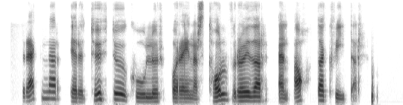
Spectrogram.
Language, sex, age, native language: Icelandic, male, 30-39, Icelandic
